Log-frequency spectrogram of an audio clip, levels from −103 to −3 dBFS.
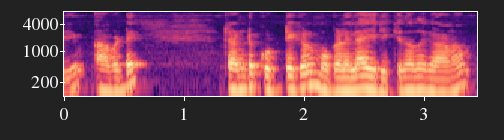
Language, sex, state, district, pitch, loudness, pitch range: Malayalam, male, Kerala, Kollam, 140 Hz, -16 LUFS, 135-165 Hz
